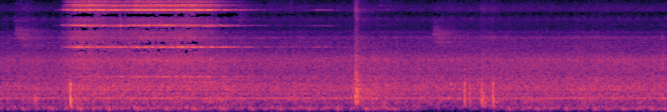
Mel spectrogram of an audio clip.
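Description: Altar bells rung at the priest's communion give a high metallic ringing. It starts about a second in, lasts about two and a half seconds and then fades. After it comes a single click and a few light taps, with a low steady hum underneath.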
